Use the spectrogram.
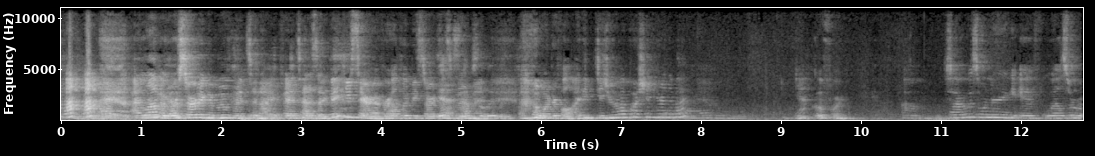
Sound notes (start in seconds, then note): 0.0 laughing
